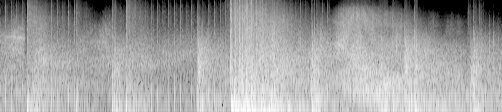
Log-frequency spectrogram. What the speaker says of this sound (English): We have an airstrike coming in now on Hemp Farm from OB.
